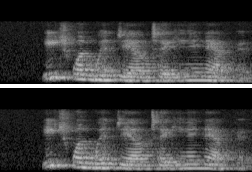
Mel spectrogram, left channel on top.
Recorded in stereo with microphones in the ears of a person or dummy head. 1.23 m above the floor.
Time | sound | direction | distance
0.4 | a woman speaking | 50° right (ahead or behind) | 2 m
